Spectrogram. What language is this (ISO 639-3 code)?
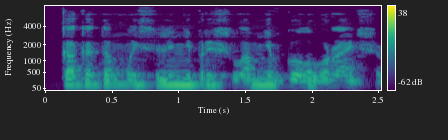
rus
